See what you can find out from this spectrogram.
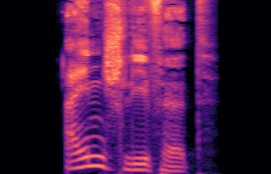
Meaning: second-person plural dependent subjunctive II of einschlafen
- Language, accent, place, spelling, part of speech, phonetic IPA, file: German, Germany, Berlin, einschliefet, verb, [ˈaɪ̯nˌʃliːfət], De-einschliefet.ogg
